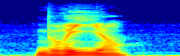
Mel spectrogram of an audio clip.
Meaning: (verb) present participle of bruire; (adjective) noisy (making a noise)
- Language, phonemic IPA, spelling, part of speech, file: French, /bʁɥi.jɑ̃/, bruyant, verb / adjective, Fr-bruyant.ogg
